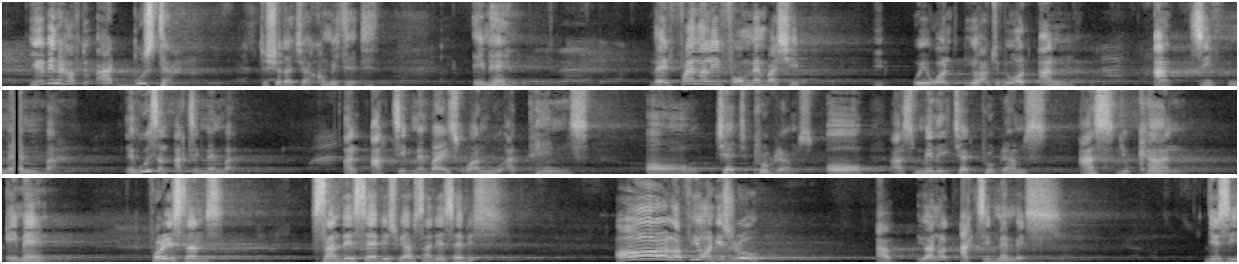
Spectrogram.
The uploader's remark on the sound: Preached at the Qodesh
